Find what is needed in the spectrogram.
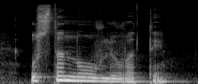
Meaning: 1. to establish, to determine, to fix, to set 2. to establish, to ascertain 3. to install, to mount, to set up
- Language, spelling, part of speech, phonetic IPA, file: Ukrainian, установлювати, verb, [ʊstɐˈnɔu̯lʲʊʋɐte], Uk-установлювати.ogg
